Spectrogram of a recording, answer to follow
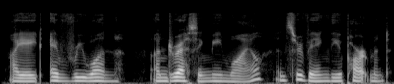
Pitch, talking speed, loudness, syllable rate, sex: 160 Hz, 150 wpm, -20 LUFS, 6.2 syllables/s, female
